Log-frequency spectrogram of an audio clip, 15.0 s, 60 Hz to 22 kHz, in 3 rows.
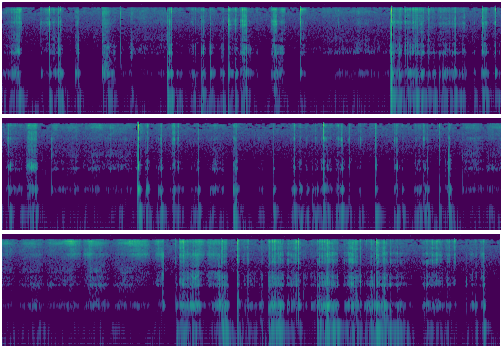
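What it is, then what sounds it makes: Metal microphone capsule scratched with a wooden pick. A wooden ear pick, held vertically, makes fast taps and scratches in the center between the two heads of a silver metal XY stereo capsule on a Zoom H6 recorder. The sound is a dense, close patter of short, dry ticks and scrapes, mostly low and boomy with a steady hum-like tone underneath. One sharp, louder tap lands near the four-second mark.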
